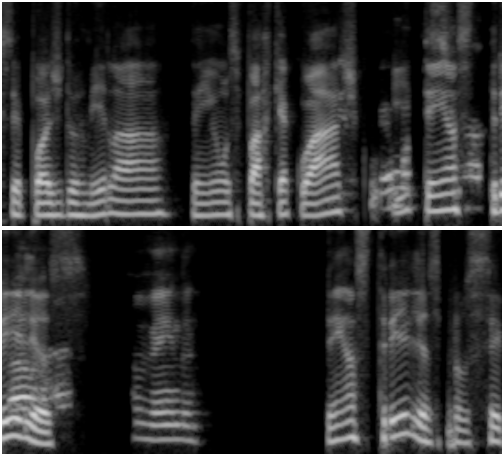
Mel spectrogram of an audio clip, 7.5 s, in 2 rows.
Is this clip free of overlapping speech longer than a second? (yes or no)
no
